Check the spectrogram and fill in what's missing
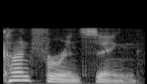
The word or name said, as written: conferencing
